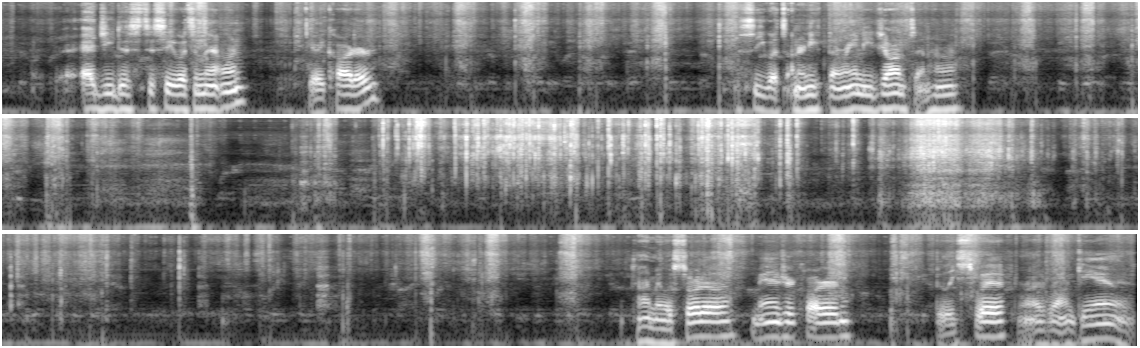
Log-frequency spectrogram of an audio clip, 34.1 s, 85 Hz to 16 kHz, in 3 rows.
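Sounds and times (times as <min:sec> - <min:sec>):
wax paper wrapper tearing and crinkling: 0:15.0 - 0:22.7.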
